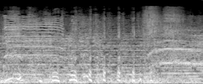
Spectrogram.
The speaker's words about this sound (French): Pour ceux ça intéresse, c'est fait entièrement à partir de samples de chèvres. Non, c'est pas des samples, c'est carrément des, extraits. Des vidéos, des ouais, de chèvres qui bellent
